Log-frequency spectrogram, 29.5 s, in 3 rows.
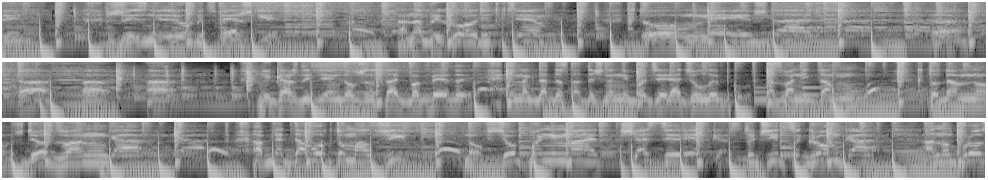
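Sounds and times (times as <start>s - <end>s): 
deep atmospheric deep bass hip hop mix: 0.0s - 11.6s, 12.3s - 29.5s.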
